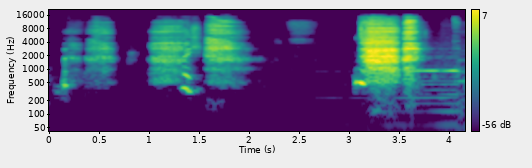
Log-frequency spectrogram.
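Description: A person's breathy gasps, several in quick succession, the loudest about three seconds in, with a short "I..." among them. Soft background music begins near the end.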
